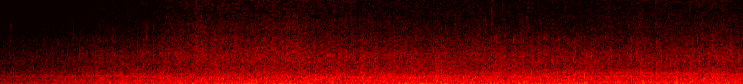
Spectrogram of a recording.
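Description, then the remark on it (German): A steady, roaring rush of wind and churning water, like a whirlwind tearing over waves. It swells in over the first half second, then holds loud and unbroken with no voices. “Dann erfasst der Wirbel sie. Er schleudert sie zusammen mit Millionen Wassertropfen durch die Luft.”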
